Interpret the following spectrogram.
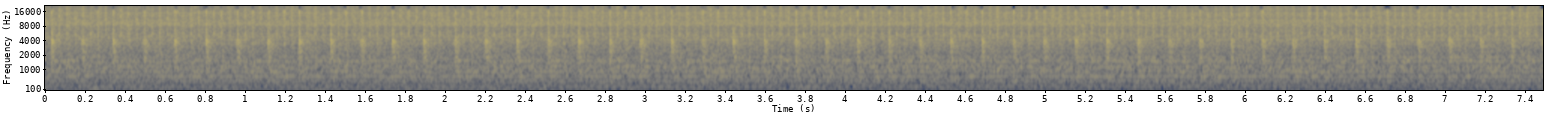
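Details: VW Polo sedan, cold start at idle: sharp, regular tapping of about three per second keeps steady time over the idle. The knock reportedly fades after about 4 minutes 40 seconds, near 55 degrees.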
